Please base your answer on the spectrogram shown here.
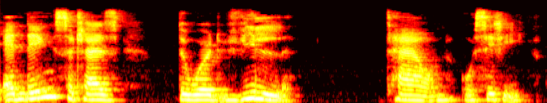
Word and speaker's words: ville: Those ones are pronounced not as an I-L-L sound, but just as an L sound. So ville and mille, keep pronouncing them the easy way with an L, but here we're working on that, this sound.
